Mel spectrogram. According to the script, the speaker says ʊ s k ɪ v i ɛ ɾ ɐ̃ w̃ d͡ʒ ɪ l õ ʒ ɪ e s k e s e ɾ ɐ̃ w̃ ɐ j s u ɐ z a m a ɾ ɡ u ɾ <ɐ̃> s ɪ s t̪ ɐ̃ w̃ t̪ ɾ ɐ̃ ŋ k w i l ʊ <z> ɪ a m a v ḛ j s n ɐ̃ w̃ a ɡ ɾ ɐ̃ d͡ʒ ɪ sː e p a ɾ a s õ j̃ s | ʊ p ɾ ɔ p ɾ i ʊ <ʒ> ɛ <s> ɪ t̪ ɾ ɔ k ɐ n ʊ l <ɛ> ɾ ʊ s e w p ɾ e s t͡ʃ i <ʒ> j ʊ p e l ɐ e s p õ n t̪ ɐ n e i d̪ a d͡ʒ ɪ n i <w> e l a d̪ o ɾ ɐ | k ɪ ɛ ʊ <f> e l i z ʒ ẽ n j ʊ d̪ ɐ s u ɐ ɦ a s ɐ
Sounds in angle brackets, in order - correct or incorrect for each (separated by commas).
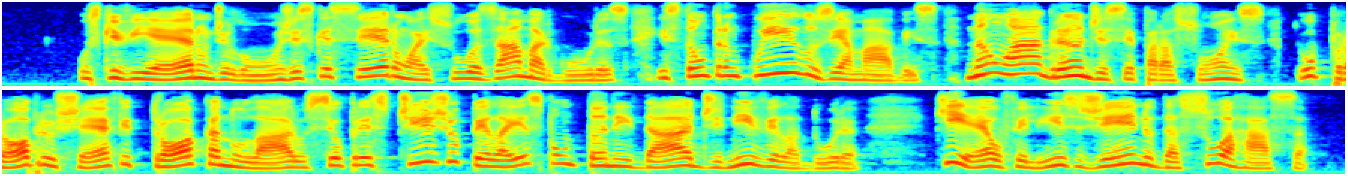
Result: incorrect, correct, incorrect, incorrect, incorrect, correct, incorrect, correct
